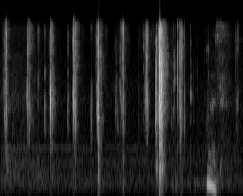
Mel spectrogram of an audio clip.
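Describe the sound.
Tarot cards being shuffled and drawn: many short, crisp flicks and snaps in an uneven rhythm, fairly faint, with a softer, lower rustle near the end.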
